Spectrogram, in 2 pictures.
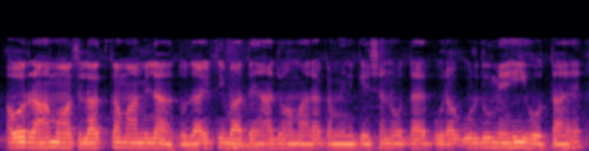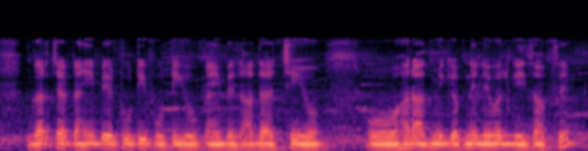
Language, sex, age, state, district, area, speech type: Urdu, male, 30-45, Uttar Pradesh, Azamgarh, rural, spontaneous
